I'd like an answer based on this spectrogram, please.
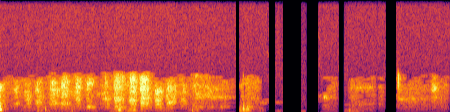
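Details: Mali, a mother dog with her puppies, tired after a good run, panting in quick rhythmic breathy puffs for about two seconds, followed by a few softer scattered breaths and quiet snuffles.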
